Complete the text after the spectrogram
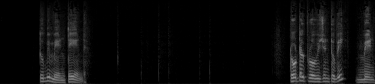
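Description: A man speaks clearly and with animation, close to a microphone.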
